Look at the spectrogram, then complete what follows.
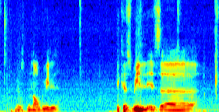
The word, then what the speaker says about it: Longueuil: Yes, I do pronounce the French names. Actually, it's if you want to be more correct, it's actually Longueuil, Longueuil, because Huile is H.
